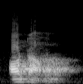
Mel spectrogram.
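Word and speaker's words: autumn: তাহলে আমরা শব্দের দিক থেকে যদি দেখতে যাই যে শব্দটা লিখছি এ ইউ টি ইউ এম এন অটাম এখানে এম এবং এন পাশাপাশি থাকার কারণে এন শব্দের উচ্চারণটা হয়নি এম এর উচ্চারণটা হইছে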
